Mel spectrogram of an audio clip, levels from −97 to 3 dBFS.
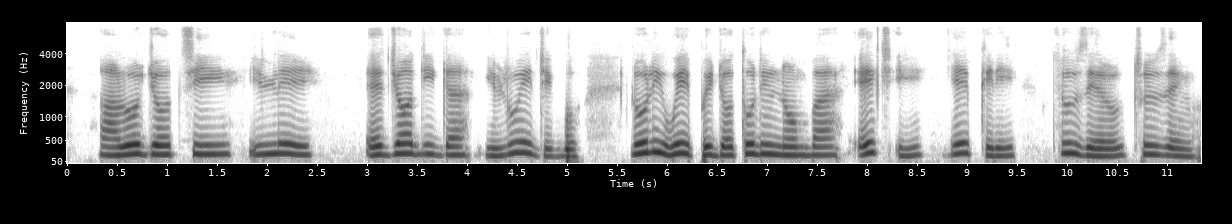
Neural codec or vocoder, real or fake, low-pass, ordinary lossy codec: codec, 24 kHz, 0.9 kbps, WavTokenizer, medium speech release version 1; fake; 7.2 kHz; none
